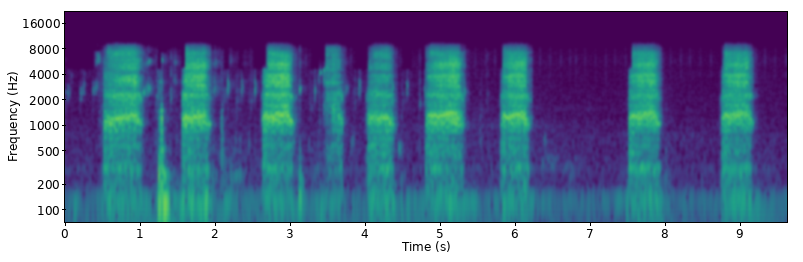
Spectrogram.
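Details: Barn owls mating in a nest box late at night on 1 January, with a second owl too close; loud, harsh rasping screeches, about nine in a row, some paired closely, others spaced a second or more apart.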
